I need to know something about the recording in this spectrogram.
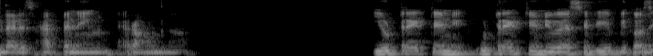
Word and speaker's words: Utrecht: Utrecht University, because U is pronounced as U in Dutch. So Utrecht University Excellence Scholarship, around 11,000 euro.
